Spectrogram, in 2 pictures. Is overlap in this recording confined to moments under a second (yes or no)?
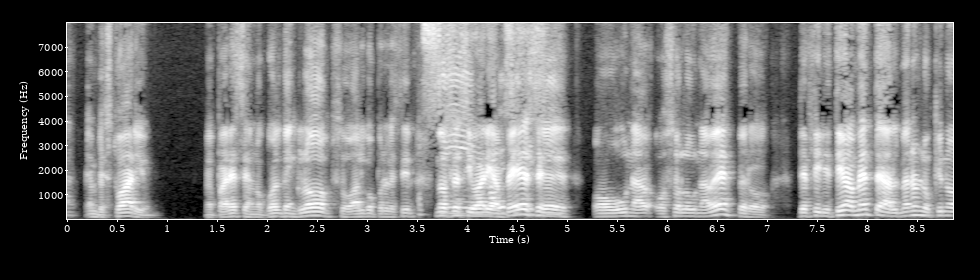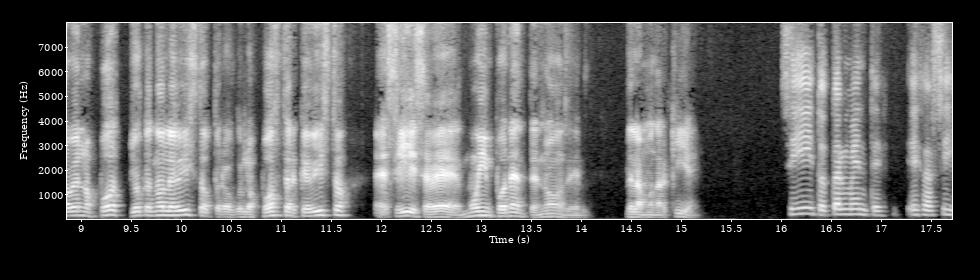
no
